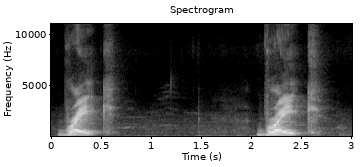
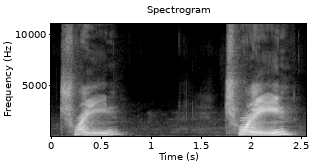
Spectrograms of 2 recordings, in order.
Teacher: we do pronounce the R sound if it is preceded by a consonant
